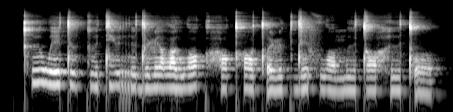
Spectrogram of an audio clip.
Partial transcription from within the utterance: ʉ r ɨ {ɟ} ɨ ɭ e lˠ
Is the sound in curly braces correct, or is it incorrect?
incorrect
